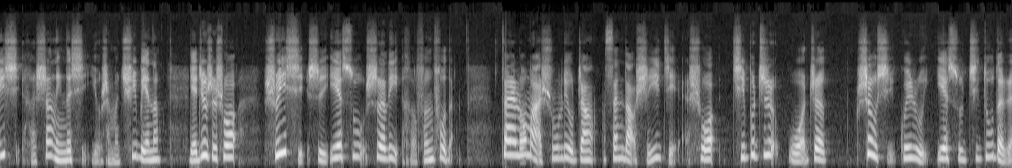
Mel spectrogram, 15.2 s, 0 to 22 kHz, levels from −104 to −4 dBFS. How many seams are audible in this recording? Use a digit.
1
